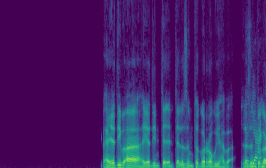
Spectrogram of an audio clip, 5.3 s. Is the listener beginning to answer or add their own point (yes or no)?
yes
